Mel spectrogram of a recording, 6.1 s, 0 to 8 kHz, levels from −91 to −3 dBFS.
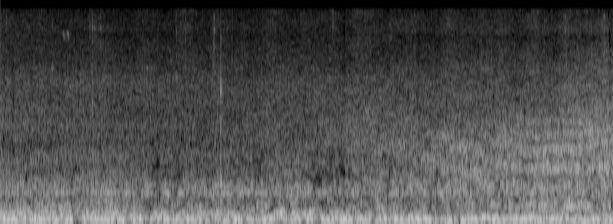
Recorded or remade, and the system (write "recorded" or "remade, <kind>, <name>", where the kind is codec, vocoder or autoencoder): recorded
